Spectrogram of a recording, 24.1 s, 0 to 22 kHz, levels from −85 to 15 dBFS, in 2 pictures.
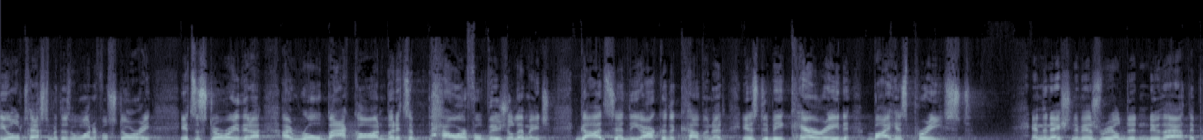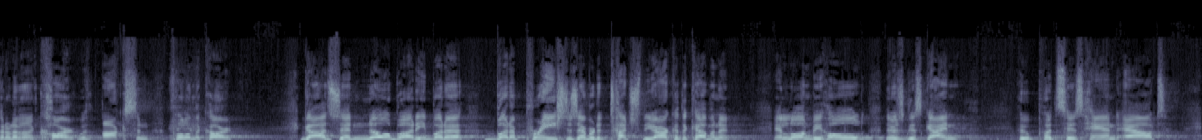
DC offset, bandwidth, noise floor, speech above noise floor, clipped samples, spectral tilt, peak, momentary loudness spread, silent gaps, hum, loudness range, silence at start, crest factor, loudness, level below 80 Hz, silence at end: under 0.1%; 16.5 kHz; -45 dBFS; 26 dB; under 0.1%; -3.5 dB/octave; -2 dBFS; 7 LU; none; none; 2 LU; 0 s; 18 dB; -19 LUFS; -60 dBFS; 0 s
